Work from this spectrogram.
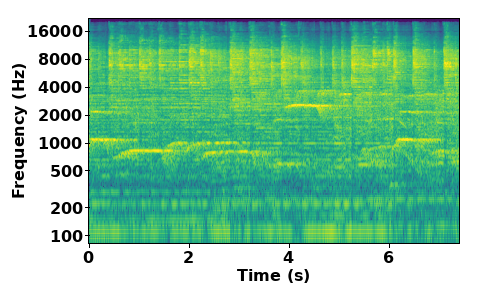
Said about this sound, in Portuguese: eu quero que você dê uma salva de palmas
